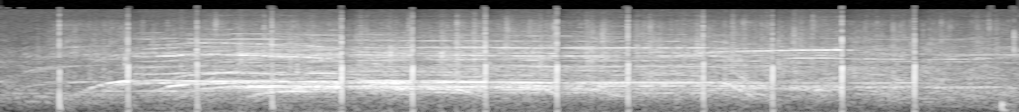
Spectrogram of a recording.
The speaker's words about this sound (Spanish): Un aplauso para el brother.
